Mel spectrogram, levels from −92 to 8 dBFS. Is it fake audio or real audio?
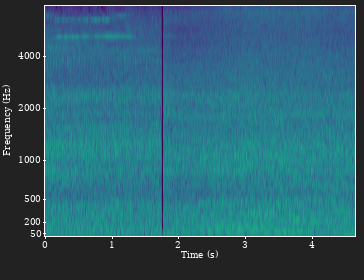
real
